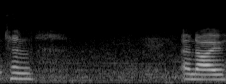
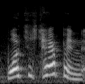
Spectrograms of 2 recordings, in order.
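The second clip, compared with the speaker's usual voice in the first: higher, louder startled question; sudden alarm, pitched up; 7 semitones higher, 7 dB louder than usual. Retold or imitated. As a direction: jolt round at a sudden scream. Sitting up alarmed by scream.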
